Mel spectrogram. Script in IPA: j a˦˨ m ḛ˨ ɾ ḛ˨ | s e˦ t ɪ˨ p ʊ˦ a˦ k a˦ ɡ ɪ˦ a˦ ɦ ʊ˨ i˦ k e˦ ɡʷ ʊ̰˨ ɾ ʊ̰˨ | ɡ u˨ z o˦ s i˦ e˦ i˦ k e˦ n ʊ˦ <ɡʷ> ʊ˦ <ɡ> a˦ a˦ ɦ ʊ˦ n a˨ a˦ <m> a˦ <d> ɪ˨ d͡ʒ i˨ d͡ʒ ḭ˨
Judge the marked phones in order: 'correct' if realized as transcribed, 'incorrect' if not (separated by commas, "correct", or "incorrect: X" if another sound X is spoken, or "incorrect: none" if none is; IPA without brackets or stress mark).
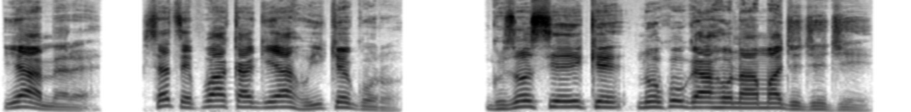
incorrect: kʷ, correct, correct, incorrect: d͡ʒ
